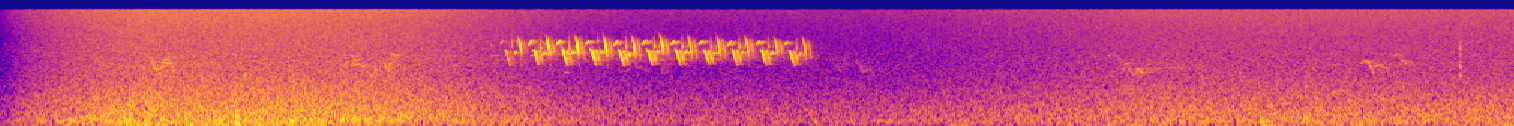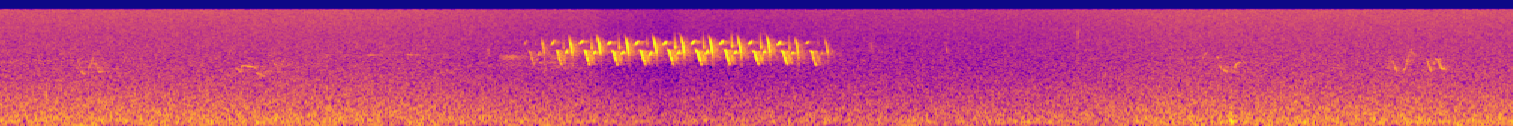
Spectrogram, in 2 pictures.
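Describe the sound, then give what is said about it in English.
A field sparrow sings two high, rapid trilled songs, each lasting about two seconds and separated by a long gap, over a constant soft hiss. “Field sparrow.”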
